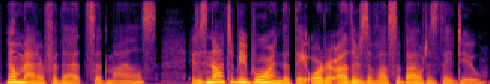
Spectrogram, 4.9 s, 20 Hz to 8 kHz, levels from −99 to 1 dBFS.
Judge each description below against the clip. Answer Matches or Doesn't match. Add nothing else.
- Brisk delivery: Matches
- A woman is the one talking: Matches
